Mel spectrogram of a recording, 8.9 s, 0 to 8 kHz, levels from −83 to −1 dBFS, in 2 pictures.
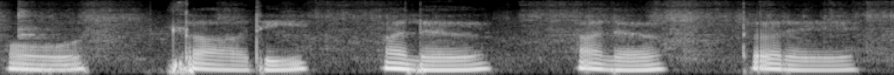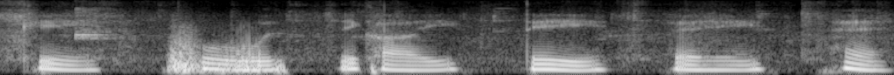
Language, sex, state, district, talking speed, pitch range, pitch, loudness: Hindi, female, Rajasthan, Jaipur, 75 wpm, 145-165 Hz, 150 Hz, -16 LUFS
